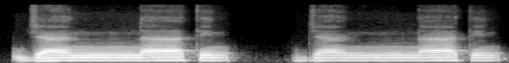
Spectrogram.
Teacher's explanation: We are reciting the noon with a slight nasal sound, and we're holding it slightly longer. And then with the alif, we're elongating the sound, the and then we have ta with in. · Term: ghunna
